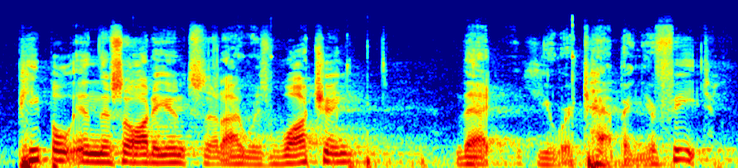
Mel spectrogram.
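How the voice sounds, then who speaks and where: A man's voice amid noticeable background noise. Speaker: audience member asking question. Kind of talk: audience Q&A.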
